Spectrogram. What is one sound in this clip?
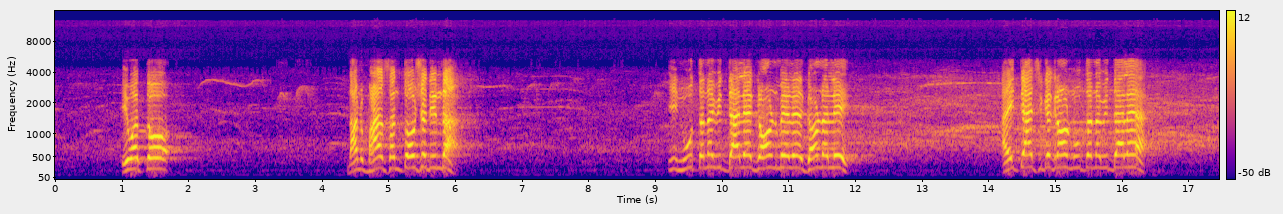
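A middle-aged man gives a loud speech through a microphone and loudspeakers, in bursts with pauses.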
